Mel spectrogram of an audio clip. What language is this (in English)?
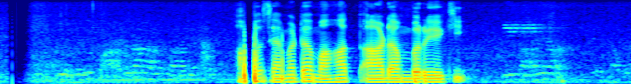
Sinhala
